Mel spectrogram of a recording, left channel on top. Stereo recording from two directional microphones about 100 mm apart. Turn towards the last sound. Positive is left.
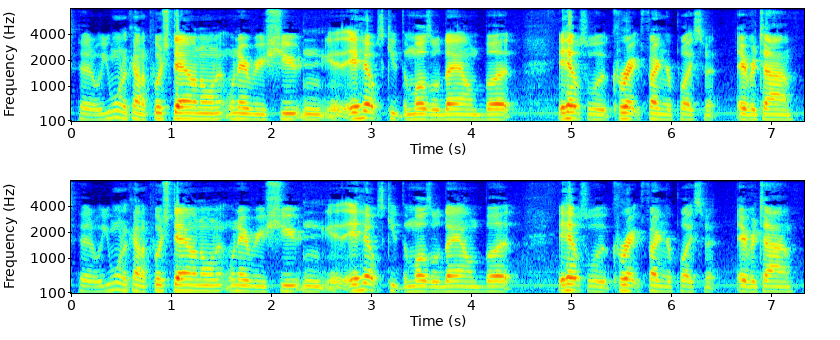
turn(degrees=30)  # may be behind; listen again after turning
